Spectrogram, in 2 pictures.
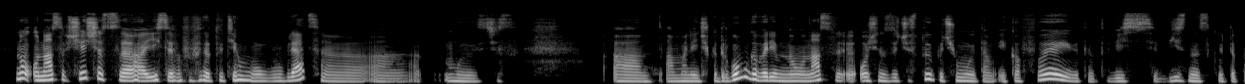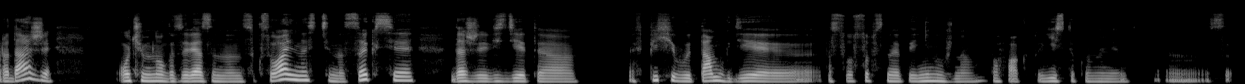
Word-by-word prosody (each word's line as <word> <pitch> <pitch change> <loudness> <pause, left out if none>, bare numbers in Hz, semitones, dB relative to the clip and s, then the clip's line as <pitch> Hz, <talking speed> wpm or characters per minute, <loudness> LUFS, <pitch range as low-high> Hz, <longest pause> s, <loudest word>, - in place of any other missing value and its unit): Ну, 270 -1 +6
у 195 - +2
нас 215 +4 +6
вообще 265 +7 +2
щас, 255 -7 +1
а, 170 -1 +7
если 175 0 +4
в 170 - 0
в 185 - -9
вот 170 - -6
в 195 - +1
эту 175 +1 +1
тему 190 -3 +3
углубляться, 160 +8 +1
а, 140 -1 -6 0.2
мы 150 -3 -2
сейчас, 145 +2 -11 1.1
а, 145 -2 0 0.2
о 145 +1 -4
маленечко 150 0 -1
другом 245 - +5
говорим, 180 - +5
но 155 0 +2
у 155 - +2
нас 205 +7 +1 0.3
очень 170 0 0
зачастую 160 +10 -1
почему 165 -4 -1
там 135 0 -6
и 135 - -7
кафе, 210 - +4
и 150 - -3
этот 130 -1 -12
весь 145 0 -5
бизнес 150 +1 -4
какой-то 130 -3 -7
продажи 170 - +1 0.6
очень 160 +1 +1
много 155 -2 +1
завязано 145 -1 +1
на 135 - -6
сексуальности, 200 - +2
на 135 -3 -4
сексе, 190 - +1 0.3
даже 145 -1 +1
везде 145 +1 -1
это 130 -2 -4 0.5
впихивают 180 -3 -3
там, 165 +2 +2
где 135 - -2
пос 145 - -11 0.2
собственно, 150 -2 -6
это 140 +1 -5
и - - -3
не 155 +2 0
нужно 135 -2 -4
по 145 - -7
факту, 135 -1 -8
есть 145 0 -3
такой 135 - -11
момент, 130 -1 -9 0.4
э, - - -15 0.4
с - - -15
150 Hz, 150 wpm, -24 LUFS, 140-175 Hz, 1.1 s, а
